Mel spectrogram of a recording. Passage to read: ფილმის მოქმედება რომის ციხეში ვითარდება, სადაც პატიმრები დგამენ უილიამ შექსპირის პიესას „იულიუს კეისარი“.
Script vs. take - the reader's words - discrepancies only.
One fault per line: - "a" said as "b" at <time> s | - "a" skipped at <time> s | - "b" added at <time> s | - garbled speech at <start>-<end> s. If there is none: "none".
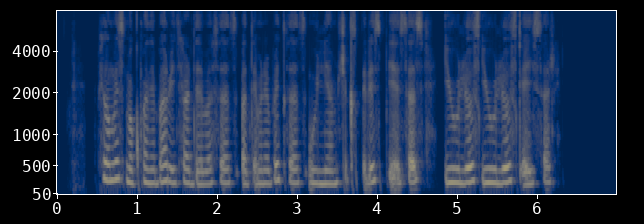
- "რომის ციხეში" skipped at 1.4 s
- "დგამენ" said as "სადაც" at 2.9 s
- "იულიუს" added at 5.4 s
